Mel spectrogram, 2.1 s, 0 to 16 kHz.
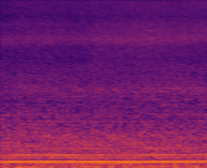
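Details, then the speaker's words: Land Rover Discovery V8 at idle before exhaust repair: loud, open, unmuffled bark; centre muffler missing, catalytic converters removed, exhaust in poor condition. "This Is My Land Rover and it sounds bad I don't know I'm sure the Raptor coat Brigade think it sounds pretty cool but I don't personally feel the need to hear my lack of Cam Shaft from outter"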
